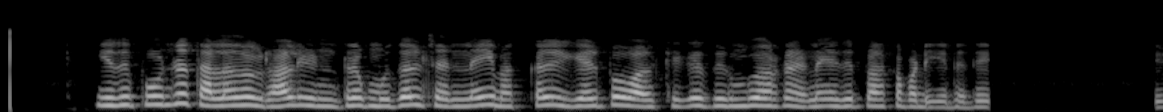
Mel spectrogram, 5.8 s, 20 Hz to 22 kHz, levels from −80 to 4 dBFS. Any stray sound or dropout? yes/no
no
